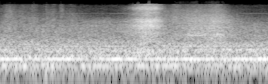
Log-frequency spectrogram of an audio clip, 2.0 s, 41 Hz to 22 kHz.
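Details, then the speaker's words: Milltronics VKM4 3-axis CNC mill running a warm-up program with the spindle off. Only a faint steady hum from the table axis drives, with no whine or grinding; normal quiet operation. "the table's running right now still nice and quiet over here on this side of the machine"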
